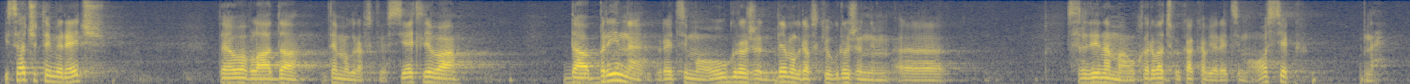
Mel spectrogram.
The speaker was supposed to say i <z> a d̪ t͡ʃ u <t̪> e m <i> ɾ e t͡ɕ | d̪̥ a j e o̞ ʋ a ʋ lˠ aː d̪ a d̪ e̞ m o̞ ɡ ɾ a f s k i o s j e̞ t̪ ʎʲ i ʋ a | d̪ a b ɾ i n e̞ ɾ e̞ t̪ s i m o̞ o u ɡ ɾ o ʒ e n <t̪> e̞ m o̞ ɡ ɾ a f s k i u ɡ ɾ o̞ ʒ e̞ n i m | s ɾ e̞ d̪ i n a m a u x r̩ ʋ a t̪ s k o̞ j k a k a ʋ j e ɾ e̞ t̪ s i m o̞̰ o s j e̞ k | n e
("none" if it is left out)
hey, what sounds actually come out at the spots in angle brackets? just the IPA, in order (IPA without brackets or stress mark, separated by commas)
s, t̪, i, d̪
